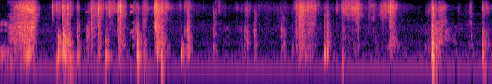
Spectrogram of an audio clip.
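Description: A cardboard hockey card box being handled and opened by hand: a run of short rustles, scrapes and taps of the card stock, with a sharper knock near the end.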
